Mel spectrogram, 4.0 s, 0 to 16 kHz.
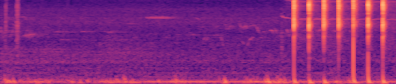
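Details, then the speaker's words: Weber E-310 natural gas grill, new aftermarket igniter box with battery, tested before installation: sharp even snapping ticks about six a second at each burner over a quiet background; igniter sparking normally, wires need no replacement. "So I hear the spark. You can also look for the spark on each burner."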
